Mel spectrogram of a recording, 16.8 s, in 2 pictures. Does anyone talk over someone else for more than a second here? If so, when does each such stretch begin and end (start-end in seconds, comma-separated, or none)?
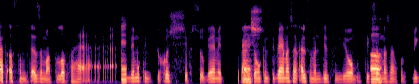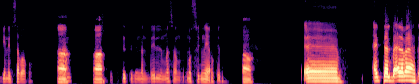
none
